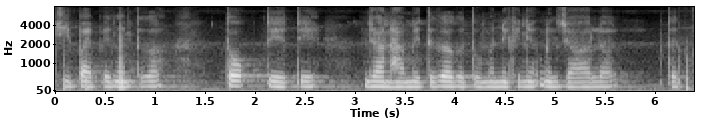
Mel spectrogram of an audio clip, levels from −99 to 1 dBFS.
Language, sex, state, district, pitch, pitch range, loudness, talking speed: Wancho, male, Arunachal Pradesh, Longding, 175 Hz, 170-180 Hz, -21 LUFS, 180 wpm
